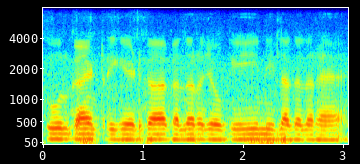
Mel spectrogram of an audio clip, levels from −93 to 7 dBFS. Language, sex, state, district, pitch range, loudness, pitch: Hindi, male, Chandigarh, Chandigarh, 110-115 Hz, -14 LUFS, 110 Hz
